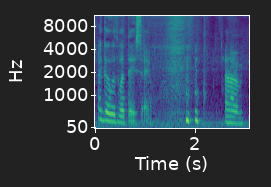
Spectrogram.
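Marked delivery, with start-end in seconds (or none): 1.4-2.2 higher, louder little laugh; chuckle. Real, not acted. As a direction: chuckle briefly at your own remark. Laughs after her own remark.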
